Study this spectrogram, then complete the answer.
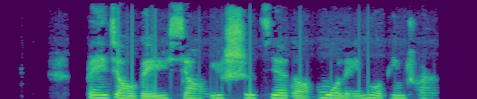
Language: Chinese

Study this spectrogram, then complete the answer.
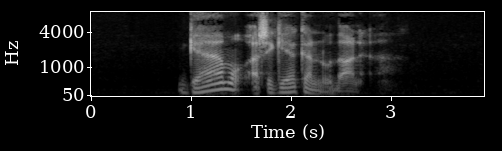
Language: Divehi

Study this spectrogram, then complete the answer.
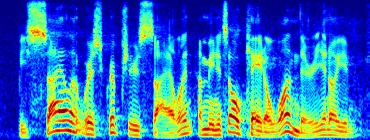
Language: English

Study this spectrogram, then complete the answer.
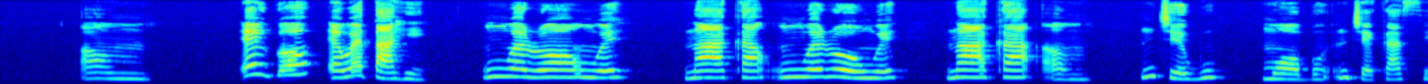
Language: Igbo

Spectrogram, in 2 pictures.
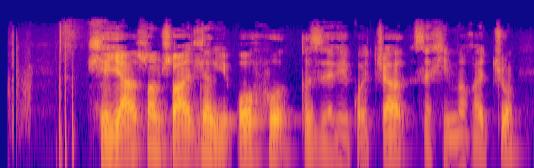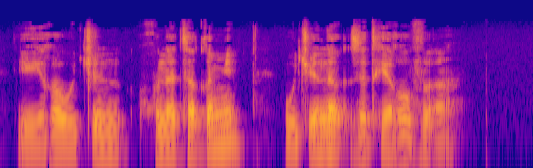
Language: Kabardian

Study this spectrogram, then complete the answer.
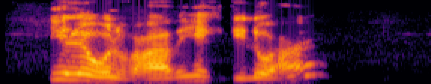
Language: Kabyle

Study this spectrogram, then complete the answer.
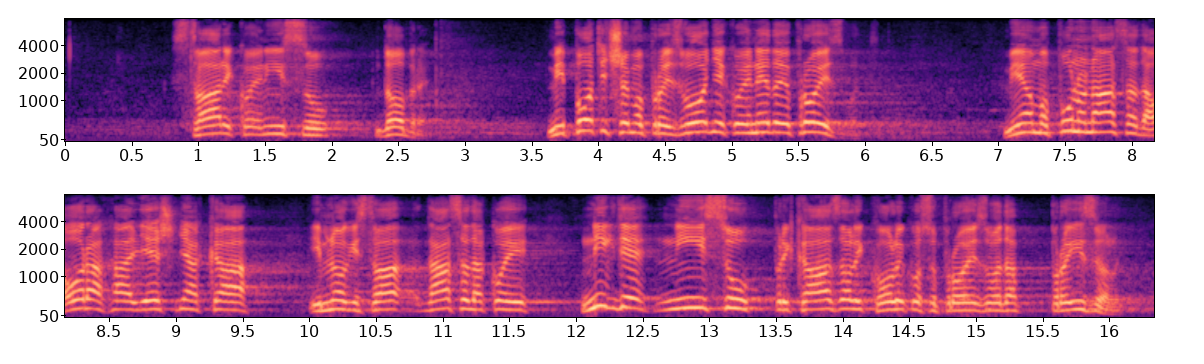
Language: Croatian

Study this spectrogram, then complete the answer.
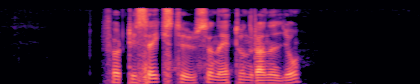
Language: Swedish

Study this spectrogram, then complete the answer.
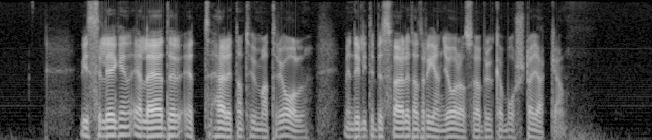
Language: Swedish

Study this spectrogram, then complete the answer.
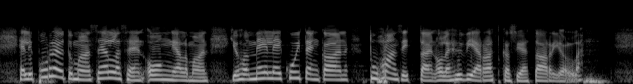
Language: Finnish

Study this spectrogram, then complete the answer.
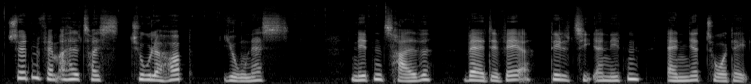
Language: Danish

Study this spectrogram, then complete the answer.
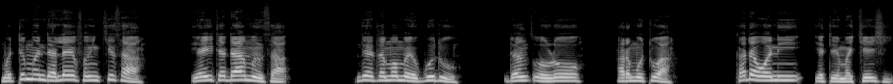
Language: Hausa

